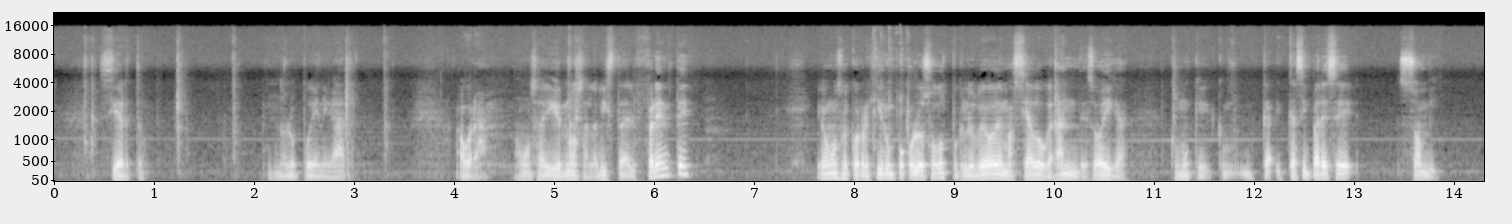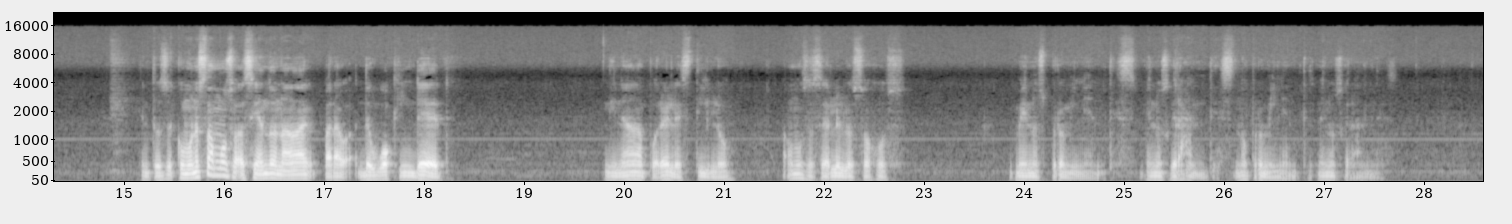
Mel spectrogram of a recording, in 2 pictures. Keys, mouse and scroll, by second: 0.5 KP_1, 1.6-4.2 shift+middle drag, 5.4 KP_1, 6.4 click, 7.2 click, 8.4 KP_Add, 10.2 f, 10.8 click, 11.6 shift+middle click, 14.0 click, 15.2 click, 16.5 click, 17.2 click, 18.0 click, 18.4 click, 18.9 click, 19.4 click, 19.8 click, 20.2 click, 22.5 click, 23.1 click, 23.5-26.7 drag, 26.8-27.9 drag, 28.2 click.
